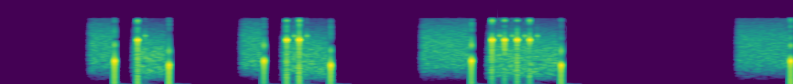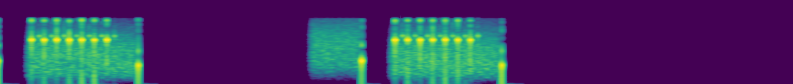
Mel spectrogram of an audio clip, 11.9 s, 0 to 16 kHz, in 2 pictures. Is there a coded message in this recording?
Yes: pulse dialling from 0.7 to 9.7 s, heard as a rotary dial, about 11 pulses a second. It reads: 1 2 4 7 7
